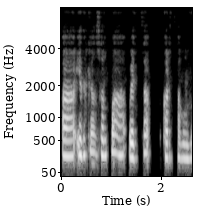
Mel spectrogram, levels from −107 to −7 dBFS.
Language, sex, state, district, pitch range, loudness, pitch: Kannada, female, Karnataka, Bijapur, 225-270 Hz, -25 LUFS, 250 Hz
